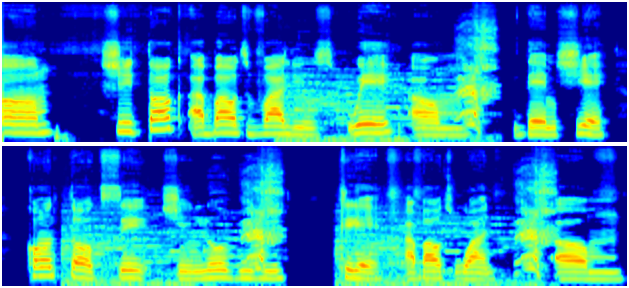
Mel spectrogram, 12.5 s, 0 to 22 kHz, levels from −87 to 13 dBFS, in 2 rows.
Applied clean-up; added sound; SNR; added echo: classical method Wiener filter.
